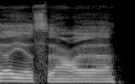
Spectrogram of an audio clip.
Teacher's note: यसआ में आइन है, यसआ हमज़े के साथ नहीं पढ़ना।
